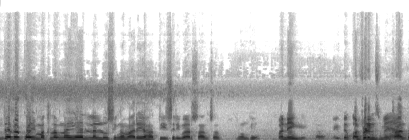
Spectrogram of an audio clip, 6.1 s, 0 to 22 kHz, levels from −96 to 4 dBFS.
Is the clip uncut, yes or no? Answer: yes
